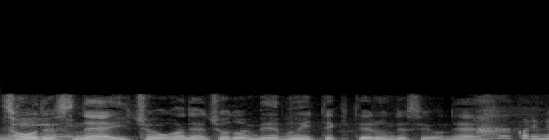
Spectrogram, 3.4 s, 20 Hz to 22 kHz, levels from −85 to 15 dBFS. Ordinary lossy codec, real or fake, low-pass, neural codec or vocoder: MP3, 64 kbps; real; 7.2 kHz; none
